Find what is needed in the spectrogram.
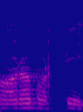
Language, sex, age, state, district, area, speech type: Odia, male, 18-30, Odisha, Ganjam, urban, read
